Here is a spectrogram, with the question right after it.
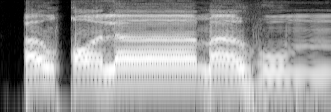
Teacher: Pastikan kita lantunkan huruf qaf ini dan sertakan juga sifat tebalnya isti'la.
